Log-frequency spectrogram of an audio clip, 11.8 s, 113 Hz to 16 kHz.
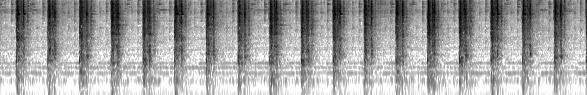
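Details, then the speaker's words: County Fair pinball machine powered on for the first time after full restoration with about 100 contacts resoldered: sharp mechanical clacks every 0.6 seconds nonstop, stepper units cycling, advancing horses as if a ball fell in a hole; wiring short. "it sounds like what's happening is that the ball has fallen into a hole even though clearly the Playfield is upright and there are no balls in the holes and it's incrementing a horse One Step each time and then going on to the next horse"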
